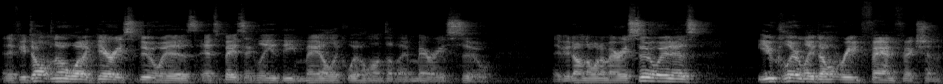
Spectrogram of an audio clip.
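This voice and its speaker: A man's voice: low voice, a bit bright. A man hosting an opinionated review, speaking in an exasperated, emphatic way. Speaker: host, audio drama reviewer. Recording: echoey room, distant from mic.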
